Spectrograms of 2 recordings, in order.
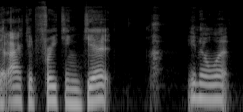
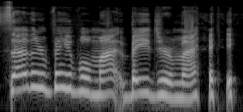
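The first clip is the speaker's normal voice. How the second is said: higher voice breaking into giggles; laughing; 6 semitones higher than usual. Real, not acted. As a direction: say it while cracking up, ending in laughter. Cracking up repeating the line.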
